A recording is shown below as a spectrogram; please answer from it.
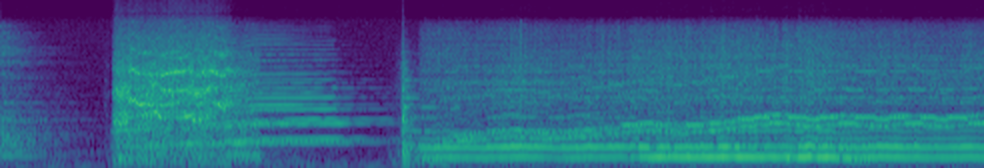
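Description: Cartoon sound effects for a hard tennis shot: a loud whoosh about a second in, a short steady whine, then a sharp crack. After the crack comes a steady whirring drone with a wavering pitch riding over it as the ball flies.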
